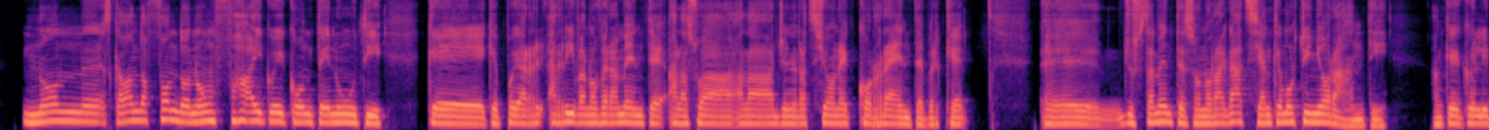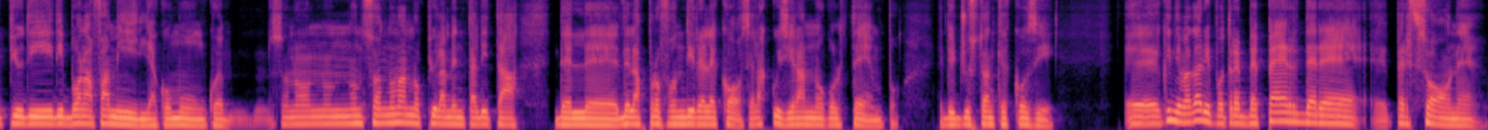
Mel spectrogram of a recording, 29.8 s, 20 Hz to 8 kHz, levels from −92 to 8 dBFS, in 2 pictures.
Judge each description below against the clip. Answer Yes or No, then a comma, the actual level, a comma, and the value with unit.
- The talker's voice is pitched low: Yes, low, 125 Hz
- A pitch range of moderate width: Yes, average, 3.6 semitones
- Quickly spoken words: No, average, 125 wpm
